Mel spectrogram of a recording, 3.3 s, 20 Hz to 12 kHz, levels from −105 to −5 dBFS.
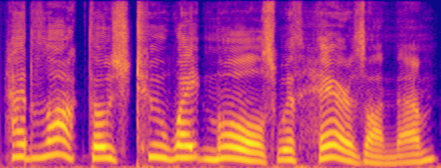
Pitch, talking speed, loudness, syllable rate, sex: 200 Hz, 180 wpm, -15 LUFS, 4.5 syllables/s, male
